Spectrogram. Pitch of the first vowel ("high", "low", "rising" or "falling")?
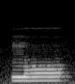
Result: high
